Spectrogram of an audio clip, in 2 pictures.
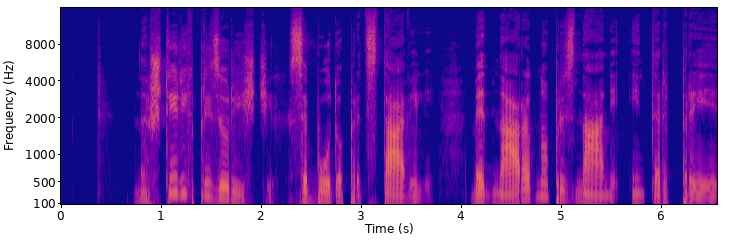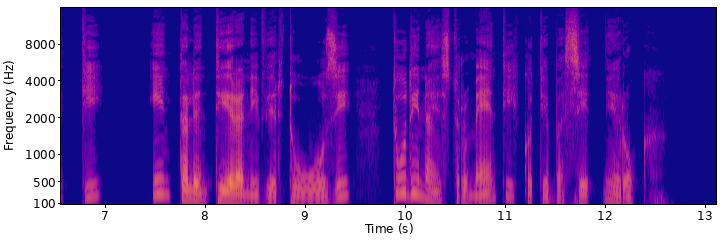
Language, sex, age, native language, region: Slovenian, female, 50-59, Slovenian, Central Slovenia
